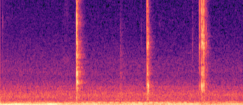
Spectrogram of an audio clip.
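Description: Small stone flakes snap off sharply under a pressing tool.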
